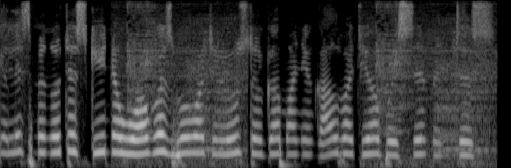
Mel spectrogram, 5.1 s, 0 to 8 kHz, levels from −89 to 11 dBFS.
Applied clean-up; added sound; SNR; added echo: none; Fart; 19 dB; none.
